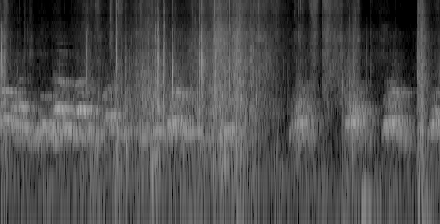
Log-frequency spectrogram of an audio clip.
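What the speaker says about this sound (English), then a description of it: "I need to go check on the dogs. They're barking a little bit too much." Dogs bark indoors at home, a string of short, fairly distant yaps and a whimper spread across the moment with no talking.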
